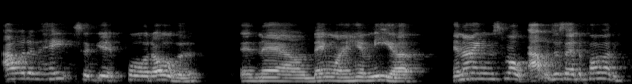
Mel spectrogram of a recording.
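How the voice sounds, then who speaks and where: Animated woman co-host in a roomy room. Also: mid-range voice, a little fast, muffled recording. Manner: animated, emphatic storytelling. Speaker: podcast co-host. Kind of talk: casual chat reading news.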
